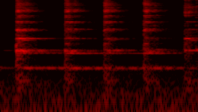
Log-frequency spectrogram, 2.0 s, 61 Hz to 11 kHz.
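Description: Five taps on the steel spokes of a Sur-Ron X dirt-bike wheel during tensioning, each giving a short, bright metallic ping that rings for about a quarter second with a steady tone near 500 Hz and strong high overtones. One of the tapped spokes rings a little wonky, meaning its tension is off.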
